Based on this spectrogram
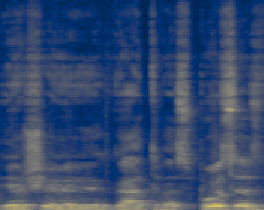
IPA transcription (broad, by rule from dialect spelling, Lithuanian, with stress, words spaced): ɪʃ ˈɡɑːtʲʋʲɛs ˈpʊsʲɪs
